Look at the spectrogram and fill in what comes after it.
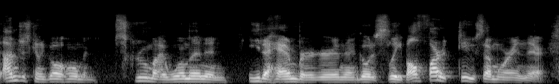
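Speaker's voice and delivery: normal talking voice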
